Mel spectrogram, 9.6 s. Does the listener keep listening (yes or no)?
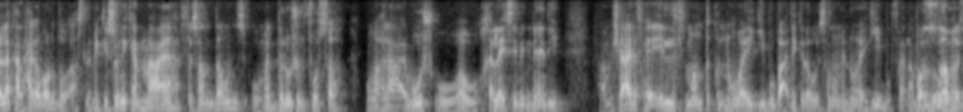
no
